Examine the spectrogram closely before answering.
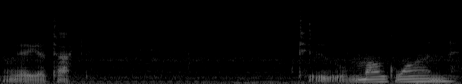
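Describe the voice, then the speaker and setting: A man's voice: medium pitch, big pitch swings, very slow, creaky, mellow, slight background noise. A man casually thinking aloud in short, muttered fragments as he streams his gameplay. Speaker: game streamer.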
